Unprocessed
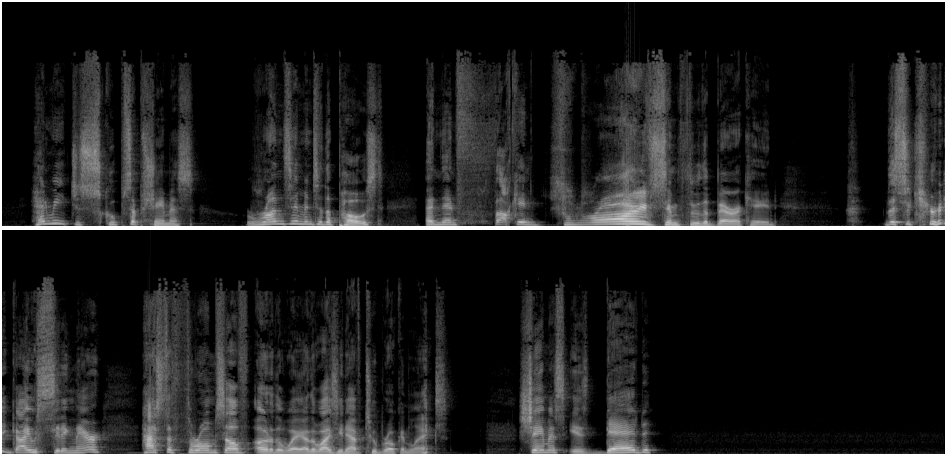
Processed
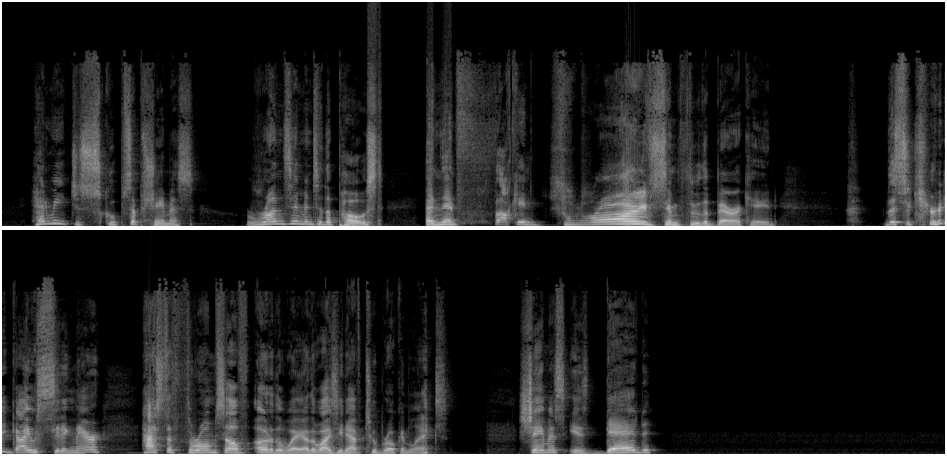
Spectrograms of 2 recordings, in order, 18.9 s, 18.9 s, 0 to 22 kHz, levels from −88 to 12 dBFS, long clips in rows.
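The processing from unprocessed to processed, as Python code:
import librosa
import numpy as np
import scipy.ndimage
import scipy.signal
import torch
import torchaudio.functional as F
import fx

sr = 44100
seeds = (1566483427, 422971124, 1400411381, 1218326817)

y = fx.leveller(x, sr, passes=2, at=(3.66, 4.52))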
